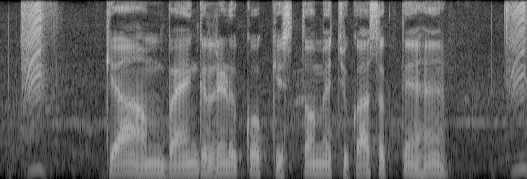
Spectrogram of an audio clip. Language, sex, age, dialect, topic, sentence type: Hindi, female, 18-24, Awadhi Bundeli, banking, question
